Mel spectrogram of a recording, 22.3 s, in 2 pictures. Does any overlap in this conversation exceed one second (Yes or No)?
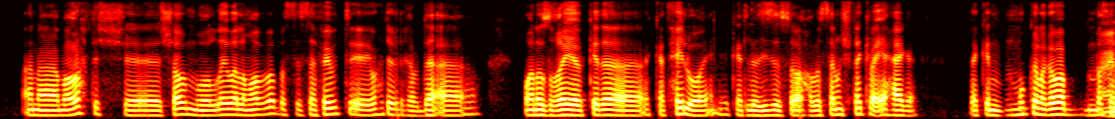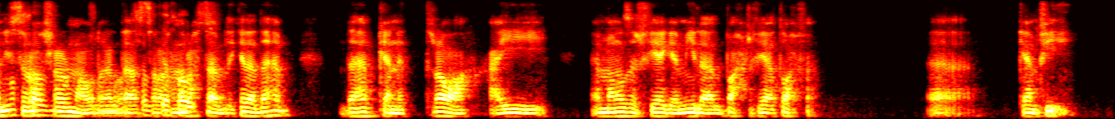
Yes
